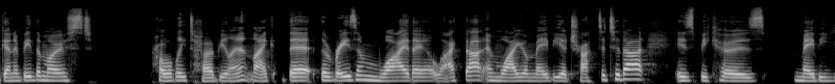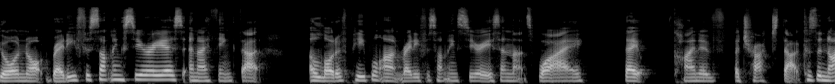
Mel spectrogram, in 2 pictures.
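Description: No technical faults are audible.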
